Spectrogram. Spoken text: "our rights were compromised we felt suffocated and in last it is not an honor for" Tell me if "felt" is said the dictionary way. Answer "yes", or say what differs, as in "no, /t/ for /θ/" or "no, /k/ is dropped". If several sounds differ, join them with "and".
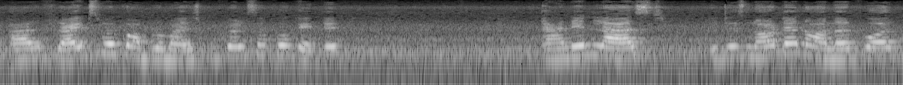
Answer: no, /p/ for /f/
